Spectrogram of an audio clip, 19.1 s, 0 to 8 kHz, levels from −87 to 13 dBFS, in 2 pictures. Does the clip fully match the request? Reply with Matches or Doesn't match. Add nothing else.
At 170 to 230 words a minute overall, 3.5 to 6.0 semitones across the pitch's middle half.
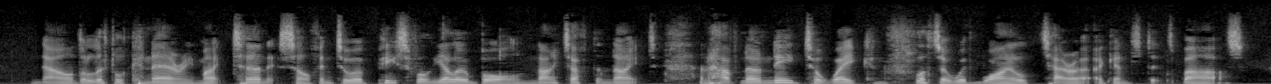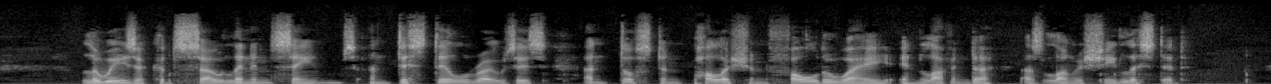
Doesn't match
